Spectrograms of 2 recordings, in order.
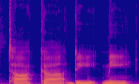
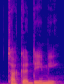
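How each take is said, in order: First: Syllable by syllable; slow takadimi. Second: Takadimi quick within one beat; fast takadimi. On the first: Teacher slowly showing the four syllables. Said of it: "So it goes". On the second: Teacher showing takadimi at real speed. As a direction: zip through takadimi. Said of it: "they go pretty fast". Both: Shown as a demonstration.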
